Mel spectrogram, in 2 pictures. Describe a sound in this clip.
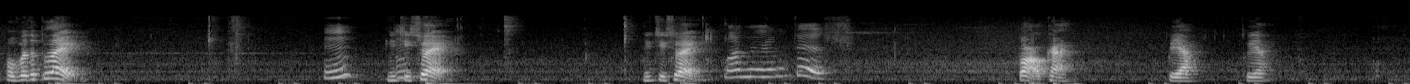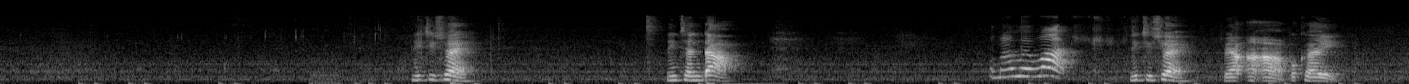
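A small boy talks in short bursts, close to the microphone.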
